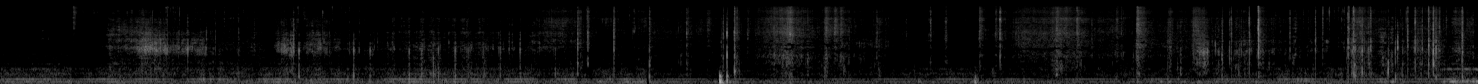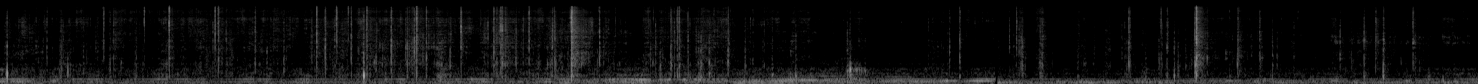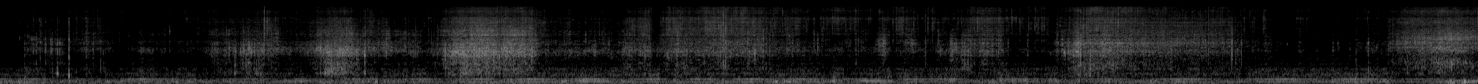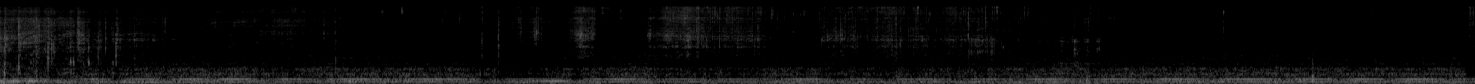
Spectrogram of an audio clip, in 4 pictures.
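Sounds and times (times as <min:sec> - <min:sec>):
steady low hum: 0:00.0 - 0:59.0
plastic bags crinkling: 0:01.2 - 0:48.1, 0:48.8 - 0:55.5.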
